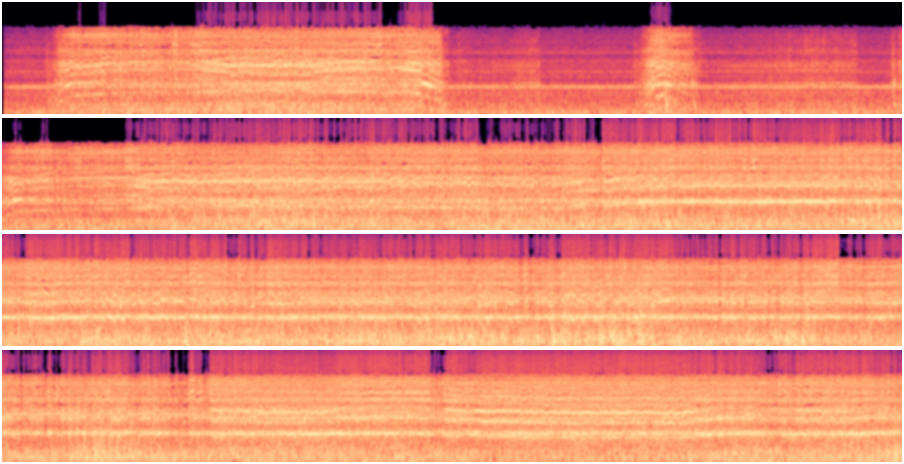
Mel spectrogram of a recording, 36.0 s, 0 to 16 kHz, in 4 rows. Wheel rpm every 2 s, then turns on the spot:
80, 160, 40, 10, 60, 160, 160, 190, 230, 230, 230, 230, 230, 230, 230, 220, 210, 220.
4-8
